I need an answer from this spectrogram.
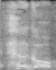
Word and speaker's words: Hedegaard: Well, in Danish, Connie Hedegaard, but nobody can say that.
